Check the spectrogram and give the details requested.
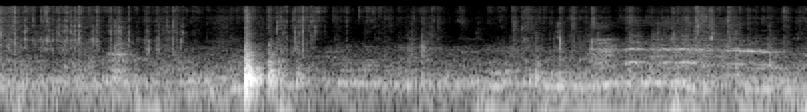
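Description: A sharp knock about two seconds in, the loudest sound, then one long bird call lasting over a second and falling slightly in pitch, about four and a half seconds in.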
